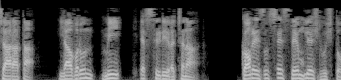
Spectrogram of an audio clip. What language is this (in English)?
Marathi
